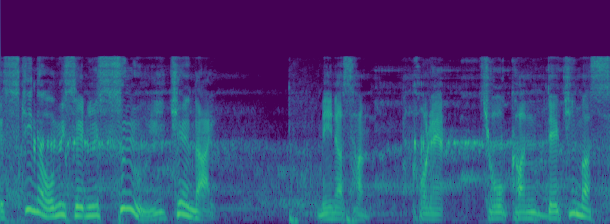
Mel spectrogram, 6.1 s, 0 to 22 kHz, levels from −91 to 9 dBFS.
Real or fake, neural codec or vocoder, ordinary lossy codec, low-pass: fake; codec, 16 kHz, 16 kbps, FunCodec, trained on LibriTTS, 50 frames a second; none; none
